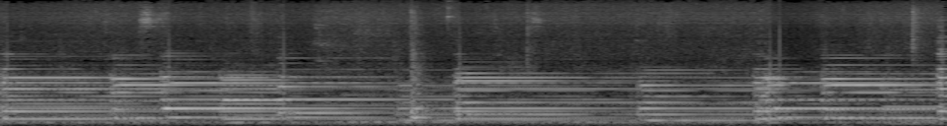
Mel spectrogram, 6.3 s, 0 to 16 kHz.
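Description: Nord Electro 3 stage keyboard playing slow, held piano chords that change every second or so.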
